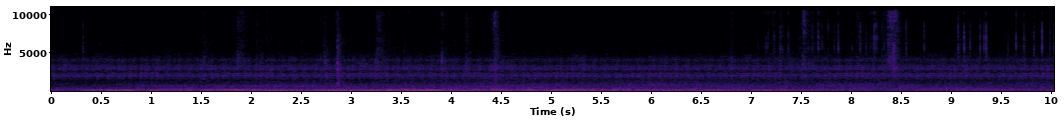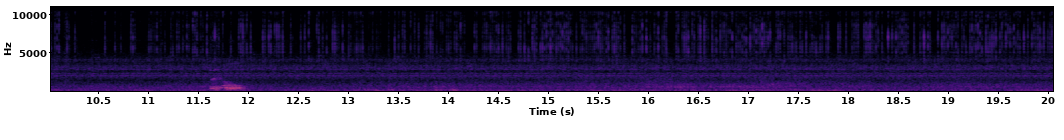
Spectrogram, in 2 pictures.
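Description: Microwave-oven transformers humming steadily under heavy load, about 1500 volts at 2 amps, while driving fluorescent tubes submerged in water. Irregular crackling clicks run through the hum.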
